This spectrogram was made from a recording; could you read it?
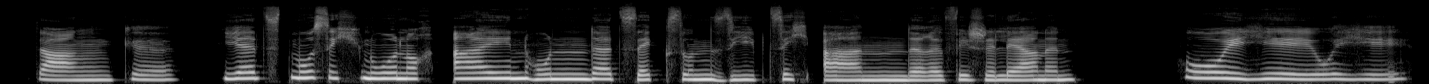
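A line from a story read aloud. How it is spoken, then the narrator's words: Snail sighing. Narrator (German): seufzte die Schnecke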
